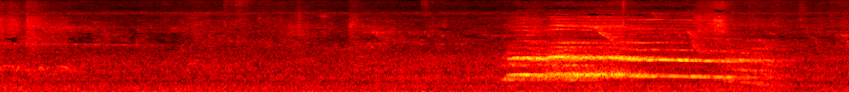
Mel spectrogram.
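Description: A rooster crows once: a single long call of about two seconds, starting about four seconds in, over low steady background noise.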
